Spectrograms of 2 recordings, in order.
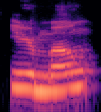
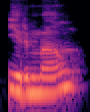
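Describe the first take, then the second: First: The r is made with the tongue curled back. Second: The r is a quick tongue tap. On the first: This pronunciation is stigmatized nationally. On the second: This pronunciation is prestigious nationally. "the tap"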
